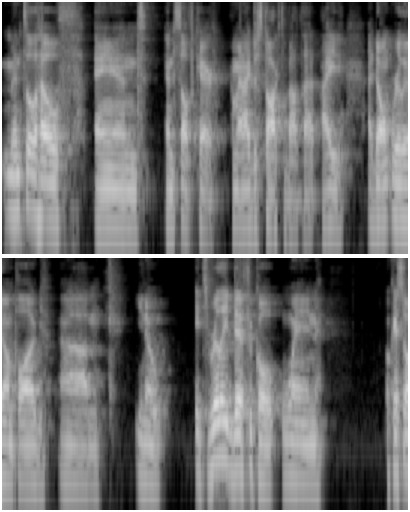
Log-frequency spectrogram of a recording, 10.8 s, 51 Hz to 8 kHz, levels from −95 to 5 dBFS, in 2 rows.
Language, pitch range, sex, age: English, 95-110 Hz, male, 20-39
